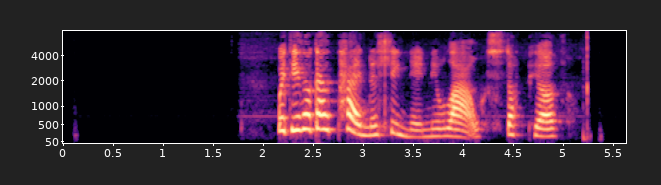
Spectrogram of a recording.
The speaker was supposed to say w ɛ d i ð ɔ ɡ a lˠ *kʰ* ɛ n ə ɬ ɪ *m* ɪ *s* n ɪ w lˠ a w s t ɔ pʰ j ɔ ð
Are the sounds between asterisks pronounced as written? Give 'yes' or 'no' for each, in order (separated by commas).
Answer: no, no, no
